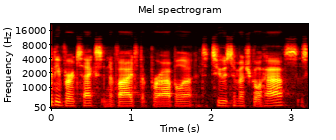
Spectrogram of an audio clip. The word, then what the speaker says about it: parabola: right this kind of curve is called a parabola all right that's how you say it parab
